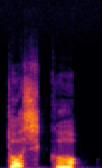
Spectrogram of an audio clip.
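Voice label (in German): "toshiko", japanische Mädchennamen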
